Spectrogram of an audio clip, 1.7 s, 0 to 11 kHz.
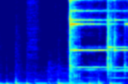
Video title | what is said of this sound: JAPAN SURPLUS AS LOW AS 10 PESOS LANG MAY MABIBILI KA DITO SA SURPLUS SHOP SA AVENIDA | Matining. Nasa maganda yung tunog niya.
